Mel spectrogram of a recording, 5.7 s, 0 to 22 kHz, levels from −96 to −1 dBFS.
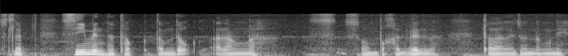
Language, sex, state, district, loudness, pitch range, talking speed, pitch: Mizo, male, Mizoram, Aizawl, -19 LUFS, 105-115 Hz, 180 wpm, 110 Hz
